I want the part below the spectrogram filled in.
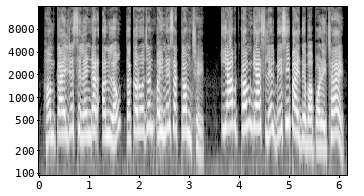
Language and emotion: Maithili, angry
